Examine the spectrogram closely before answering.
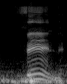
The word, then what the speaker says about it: Fin: Finn. F-I-N. Rhymes with sin.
